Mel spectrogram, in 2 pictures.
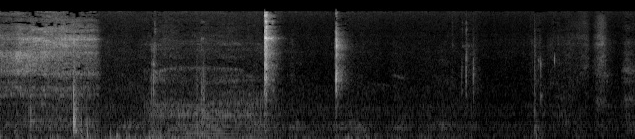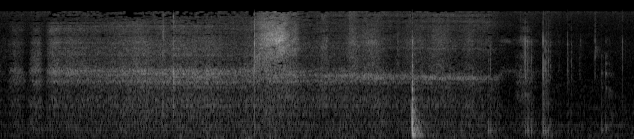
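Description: A long draw on a dripping atomizer fitted to a metal tube mod: handling noise and two sharp clicks, then a steady hiss of air and vapour being pulled through for about four seconds. There is a single thump near the end.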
